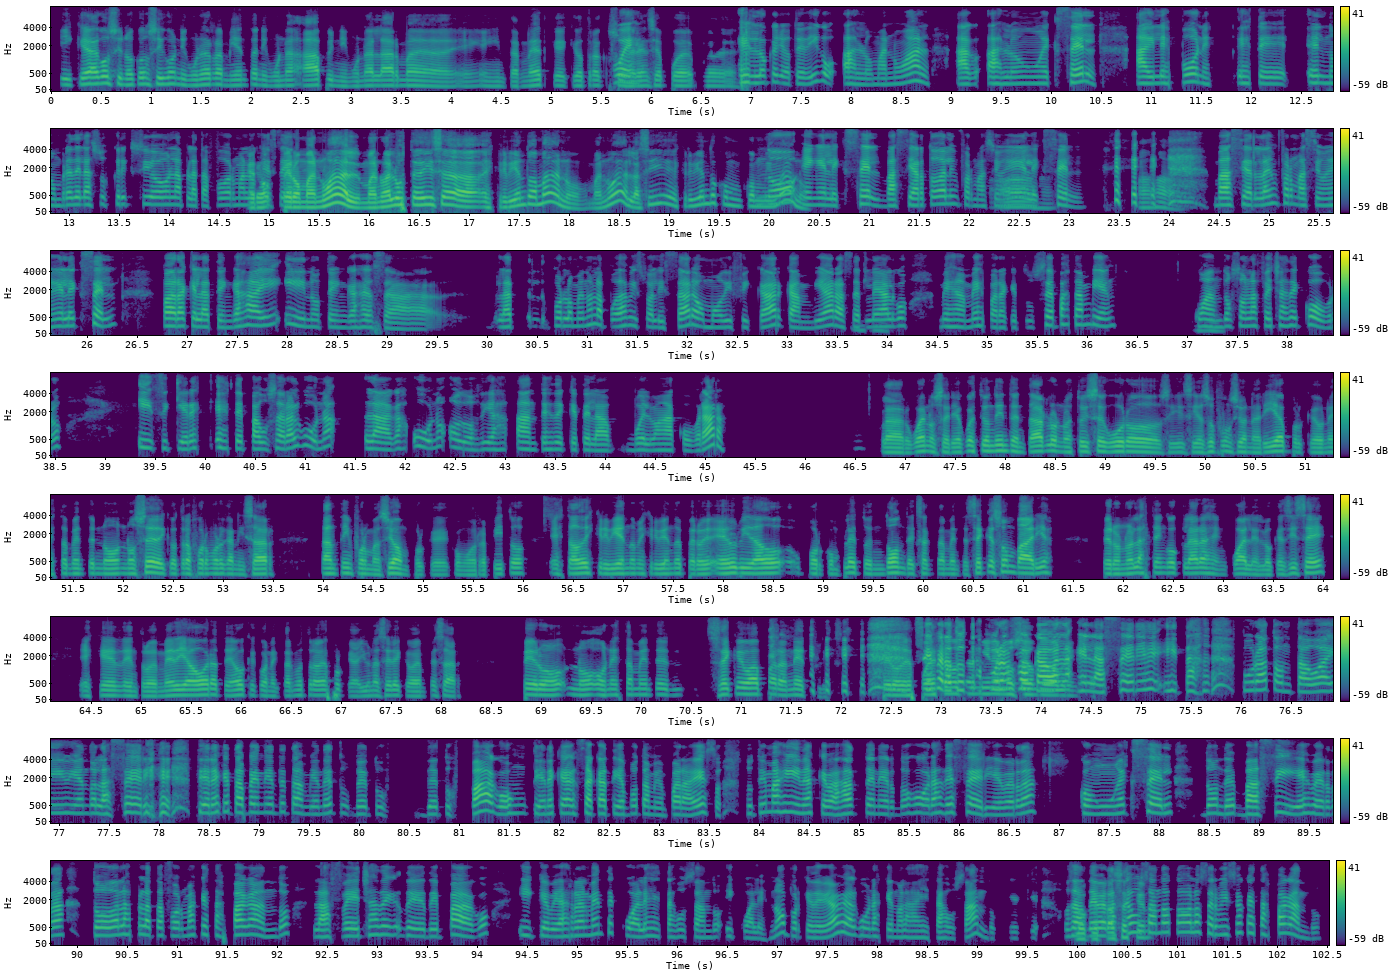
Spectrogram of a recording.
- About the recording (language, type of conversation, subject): Spanish, advice, ¿Qué suscripciones olvidadas te están cobrando mes a mes?
- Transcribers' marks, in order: chuckle; other background noise; chuckle; chuckle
